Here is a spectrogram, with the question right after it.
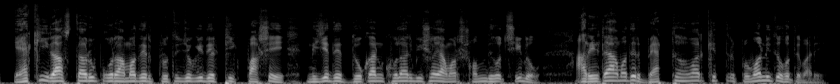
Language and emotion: Bengali, fearful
